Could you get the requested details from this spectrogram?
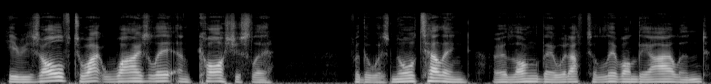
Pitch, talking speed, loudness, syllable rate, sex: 125 Hz, 185 wpm, -19 LUFS, 5.2 syllables/s, male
